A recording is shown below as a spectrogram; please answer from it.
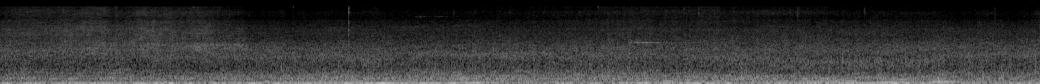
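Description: Street ambience in the rain: car traffic on wet road, a steady noise with a low rumble under it.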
